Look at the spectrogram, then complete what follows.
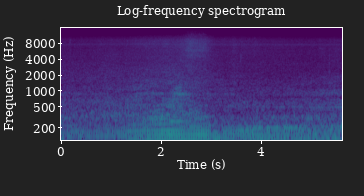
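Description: Low engine rumble of a passing motor vehicle, swelling from about a second in and dropping off sharply about three seconds in, over a steady low outdoor background.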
